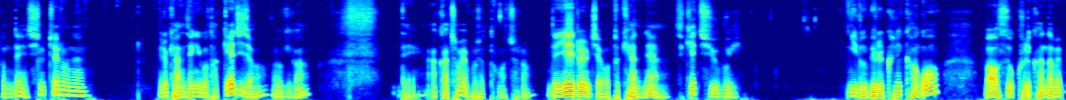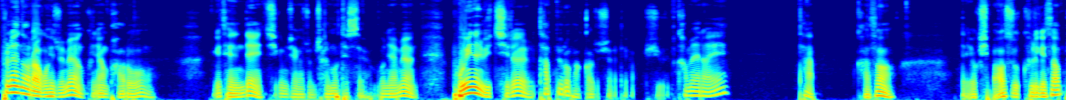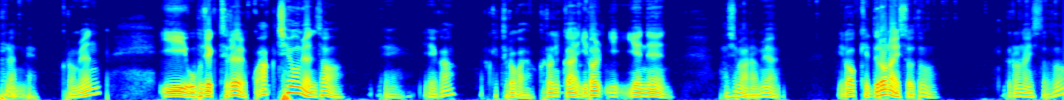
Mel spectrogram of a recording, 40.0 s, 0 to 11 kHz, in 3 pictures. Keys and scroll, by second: 18.4 Escape, 19.0 Escape, 33.6 space, 33.8 Escape, 35.7 s, 37.5 space.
